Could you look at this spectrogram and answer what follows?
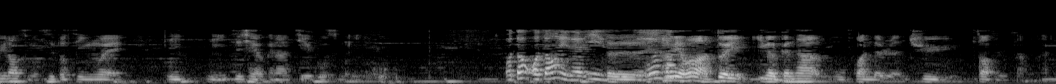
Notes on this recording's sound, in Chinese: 這集因為更新設備，錄製上調整失誤有點雜訊。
